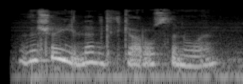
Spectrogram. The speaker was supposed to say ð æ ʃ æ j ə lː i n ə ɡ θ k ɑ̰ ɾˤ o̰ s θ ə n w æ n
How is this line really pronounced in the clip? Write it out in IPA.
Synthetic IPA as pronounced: ð æ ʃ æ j ə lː æ n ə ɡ θ k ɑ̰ ɾˤ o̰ s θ ə n w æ n

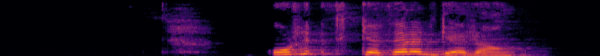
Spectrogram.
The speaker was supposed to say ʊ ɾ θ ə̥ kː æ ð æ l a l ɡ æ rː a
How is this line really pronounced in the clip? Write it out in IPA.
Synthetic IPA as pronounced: ʊ ɾ θ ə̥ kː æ θ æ ɾ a l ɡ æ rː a

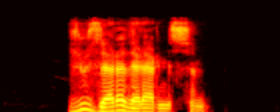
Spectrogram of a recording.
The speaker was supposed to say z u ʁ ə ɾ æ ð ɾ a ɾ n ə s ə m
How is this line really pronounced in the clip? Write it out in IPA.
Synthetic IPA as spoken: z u z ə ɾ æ ð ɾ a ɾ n ə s ə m

